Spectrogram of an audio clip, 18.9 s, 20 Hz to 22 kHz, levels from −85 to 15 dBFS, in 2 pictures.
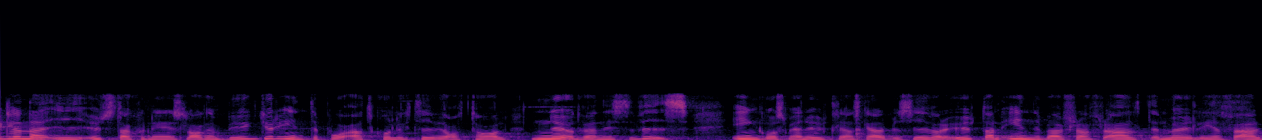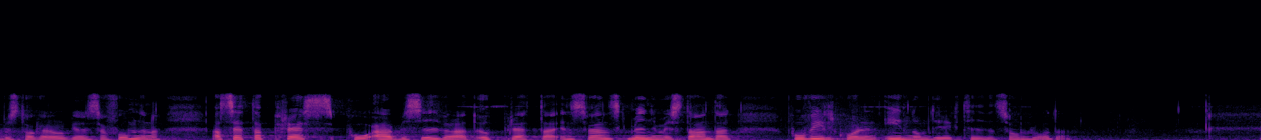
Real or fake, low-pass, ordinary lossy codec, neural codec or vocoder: real; 7.2 kHz; none; none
